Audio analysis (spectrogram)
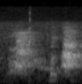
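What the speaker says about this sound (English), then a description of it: "sorry if you can hear the dogs barking." Dogs bark outside a house, a few muffled yelps heard at a distance beneath a voice.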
